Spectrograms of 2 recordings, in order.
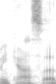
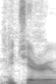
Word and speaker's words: Michiru: Her name is like, it's not Mikasa. That's not right. But Michiru. Michiru is how you say her name.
